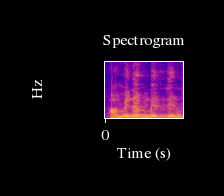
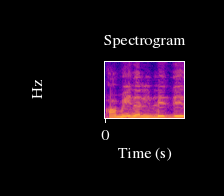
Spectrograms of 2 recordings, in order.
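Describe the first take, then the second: First: The article is said with an M sound. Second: The article is said with an L sound. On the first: It follows a Yemeni dialect. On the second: It is the standard form.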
